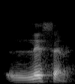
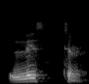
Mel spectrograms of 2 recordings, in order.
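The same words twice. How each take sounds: First: The T sound is silent. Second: The T sound is clearly pronounced. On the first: It is how the word is normally said. "but it is pronounced listen" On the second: It shows how the word is spelled. "It is written listen"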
